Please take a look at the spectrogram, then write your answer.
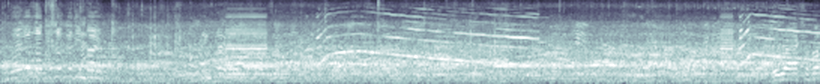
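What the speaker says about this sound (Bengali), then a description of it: "পুলিশের গাড়ি আইতেছে ভাই, শুধু পুলিশের গাড়ি দেখেন।" Police car sirens wailing at a large street protest march, rising and falling sweeps heard clearly over a noisy crowd with people talking nearby throughout.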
